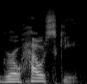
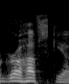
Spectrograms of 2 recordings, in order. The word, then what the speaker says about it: Grochowski: I never thought I'd hear anyone with the same last name on the radio, although we pronounce it Grochowski." Or Grohovsky, it's also been pronounced.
